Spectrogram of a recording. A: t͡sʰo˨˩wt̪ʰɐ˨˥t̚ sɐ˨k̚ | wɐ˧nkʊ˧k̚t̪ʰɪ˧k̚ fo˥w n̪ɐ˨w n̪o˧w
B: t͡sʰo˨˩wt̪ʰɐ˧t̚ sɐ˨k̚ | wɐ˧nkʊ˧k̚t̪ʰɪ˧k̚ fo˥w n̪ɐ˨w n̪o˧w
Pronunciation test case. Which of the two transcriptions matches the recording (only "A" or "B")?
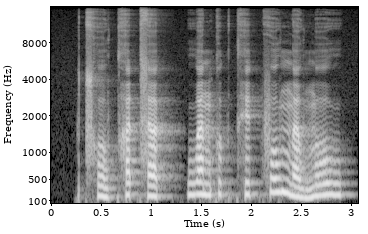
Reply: B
